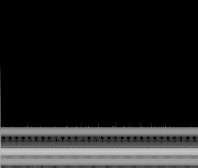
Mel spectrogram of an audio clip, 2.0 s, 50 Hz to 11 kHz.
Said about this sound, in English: 768 hertz. These are healing solfeggio frequencies. They correspond to the throat or Vishuddha chakra.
